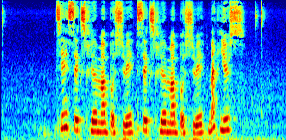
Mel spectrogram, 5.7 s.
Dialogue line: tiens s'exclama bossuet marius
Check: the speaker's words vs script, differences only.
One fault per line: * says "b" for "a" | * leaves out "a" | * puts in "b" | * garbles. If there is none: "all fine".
* puts in "s'exclama bossuet"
